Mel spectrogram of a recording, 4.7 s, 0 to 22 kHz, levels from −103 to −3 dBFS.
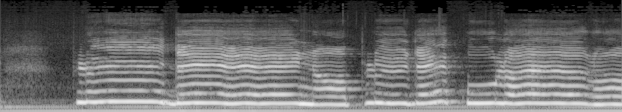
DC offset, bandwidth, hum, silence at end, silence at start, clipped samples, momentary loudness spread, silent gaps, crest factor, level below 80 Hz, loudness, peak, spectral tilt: under 0.1%; 10.5 kHz; none; 0 s; 0 s; under 0.1%; 5 LU; none; 10 dB; -32 dBFS; -17 LUFS; -6 dBFS; -5.5 dB/octave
